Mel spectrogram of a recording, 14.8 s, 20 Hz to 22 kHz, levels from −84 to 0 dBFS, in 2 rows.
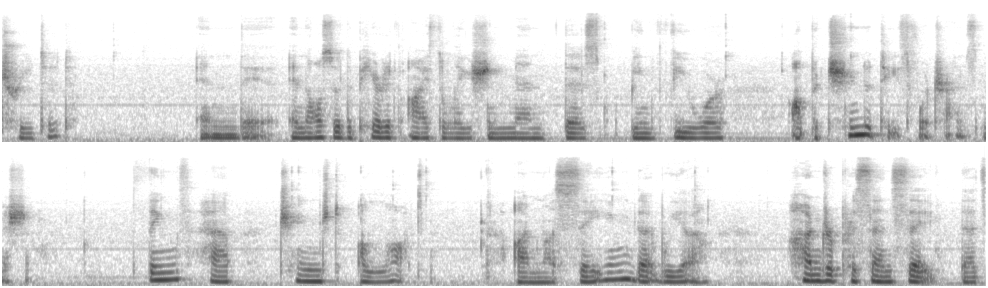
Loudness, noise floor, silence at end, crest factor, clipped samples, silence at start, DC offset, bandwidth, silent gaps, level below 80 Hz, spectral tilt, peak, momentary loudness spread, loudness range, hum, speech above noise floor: -32 LUFS; -54 dBFS; 0 s; 18 dB; under 0.1%; 0 s; under 0.1%; 15.5 kHz; none; -58 dBFS; -5.5 dB/octave; -14 dBFS; 14 LU; 3 LU; none; 23 dB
